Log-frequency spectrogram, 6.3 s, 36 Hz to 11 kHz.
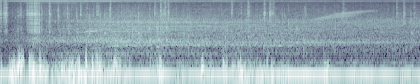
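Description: Electric motor of a Krot cultivator, run through a frequency converter set to 50, starting up and running with a steady whine as it pulls a plough through soil, with irregular low knocking and thudding from the wheels and plough.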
